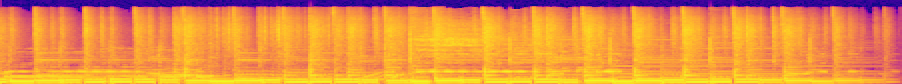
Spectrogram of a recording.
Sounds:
Music

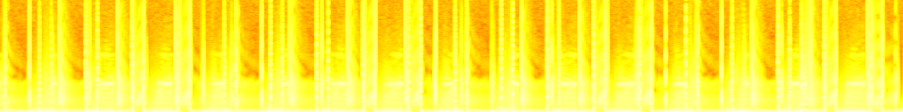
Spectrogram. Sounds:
Electronic music

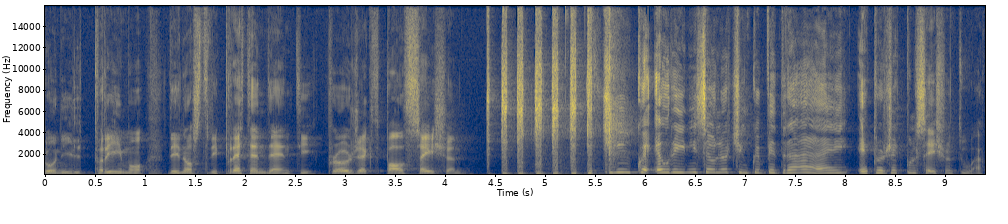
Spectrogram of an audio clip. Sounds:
Speech

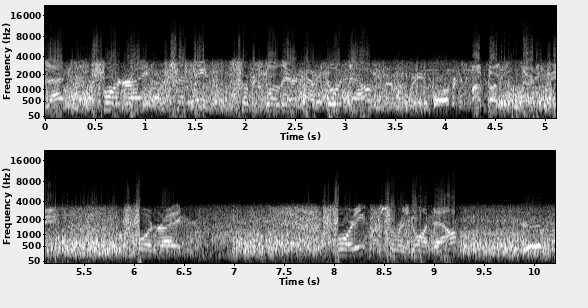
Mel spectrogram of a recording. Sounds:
Sailboat, Speech

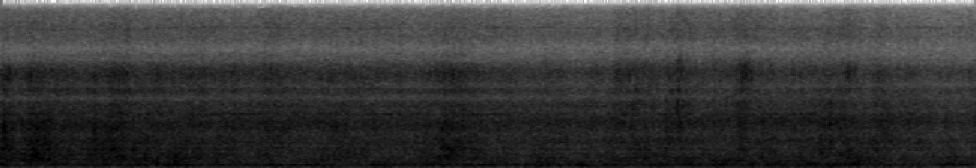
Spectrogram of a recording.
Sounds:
outside, rural or natural

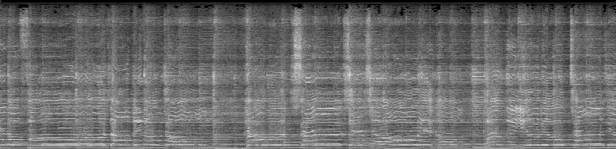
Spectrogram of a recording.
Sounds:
Guitar, Music, Singing

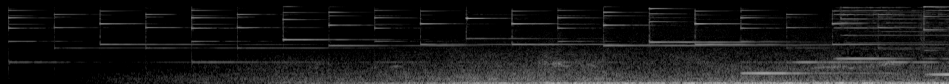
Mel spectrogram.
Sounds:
Music

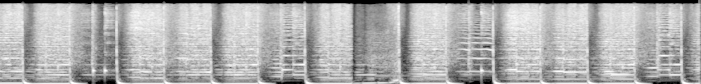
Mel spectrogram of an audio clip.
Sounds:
Music

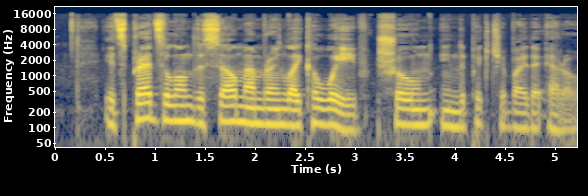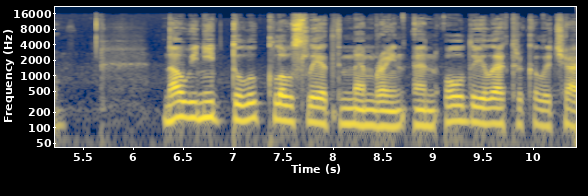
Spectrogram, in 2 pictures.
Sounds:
Speech

